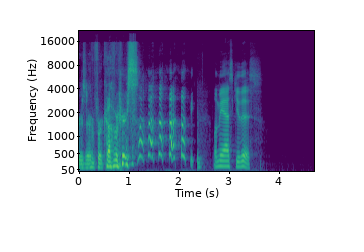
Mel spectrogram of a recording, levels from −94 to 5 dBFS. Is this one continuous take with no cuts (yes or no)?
no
